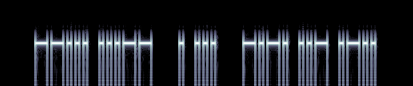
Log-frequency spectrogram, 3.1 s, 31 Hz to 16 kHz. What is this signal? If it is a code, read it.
Morse code, heard as a keyed tone, about 38 wpm, 700 Hz. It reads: 73 ES CUL
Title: Common QSO Phrases Encore 40wpm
